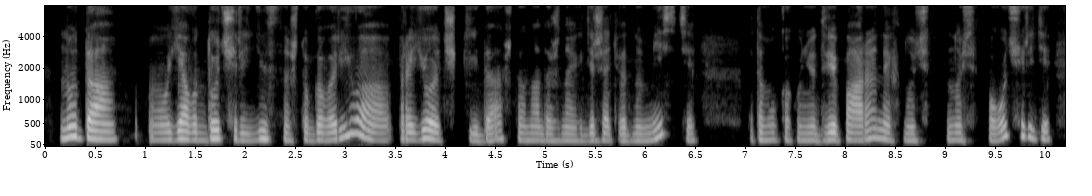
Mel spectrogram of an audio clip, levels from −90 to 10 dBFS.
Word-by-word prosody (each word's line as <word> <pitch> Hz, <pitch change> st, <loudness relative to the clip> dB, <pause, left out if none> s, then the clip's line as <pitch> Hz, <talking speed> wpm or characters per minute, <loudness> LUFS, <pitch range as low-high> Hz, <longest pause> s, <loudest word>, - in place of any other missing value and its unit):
Ну 215 Hz, +4 st, +7 dB
да, 170 Hz, -4 st, +7 dB, 0.3 s
у 155 Hz, 0 st, -3 dB
я 165 Hz, +2 st, +5 dB
вот 155 Hz, -2 st, -2 dB
дочери 175 Hz, -3 st, +3 dB
единственное, 160 Hz, +2 st, -2 dB
что 155 Hz, -, -5 dB
говорила- 160 Hz, -, +1 dB
про 160 Hz, -1 st, 0 dB
ее 175 Hz, +3 st, +5 dB
очки, 145 Hz, -1 st, -3 dB
да. 140 Hz, +5 st, -2 dB
Что 165 Hz, -2 st, -8 dB
она 145 Hz, 0 st, -4 dB
должна 140 Hz, 0 st, -5 dB
их 135 Hz, -1 st, -9 dB
держать 145 Hz, +1 st, -4 dB
в -, -, -3 dB
1 140 Hz, 0 st, -4 dB
месте, 230 Hz, -, -4 dB, 0.5 s
потому 155 Hz, -2 st, -5 dB
как 145 Hz, -1 st, -9 dB
у -, -, -5 dB
нее 145 Hz, 0 st, -3 dB
2 150 Hz, +3 st, +2 dB
пары, 155 Hz, +4 st, +1 dB
она 185 Hz, -4 st, 0 dB
их 150 Hz, -, -10 dB
ночит 145 Hz, -1 st, -7 dB, 0.2 s
носит 150 Hz, -2 st, -6 dB
по -, -, -3 dB
очереди. 210 Hz, -, -1 dB
155 Hz, 195 wpm, -27 LUFS, 145-170 Hz, 0.5 s, Ну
